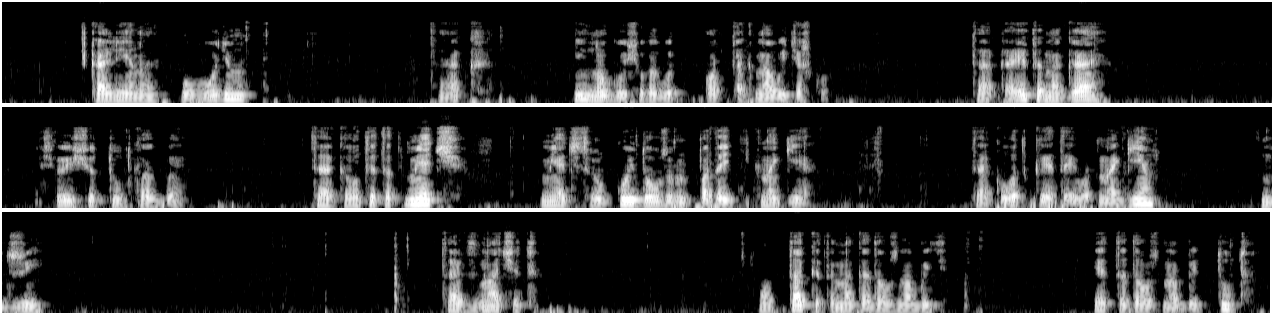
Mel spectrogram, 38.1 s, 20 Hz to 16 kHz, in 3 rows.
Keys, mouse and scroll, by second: 0.9 g, 2.8 middle click, 4.9 click, 5.8 g, 8.1 click, 9.3 click, 10.8 g, 15.7 middle click, 18.4 middle click, 18.4-18.8 scroll up 3, 19.1 shift+middle click, 19.2 shift+middle click, 20.0 click, 21.2 shift+click, 21.8 middle click, 22.8-23.2 scroll down 3, 23.4 shift+middle click, 25.1 g, 28.6 middle click, 29.3 click, 30.3 middle click, 32.2 g, 36.0 click, 36.5 g.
